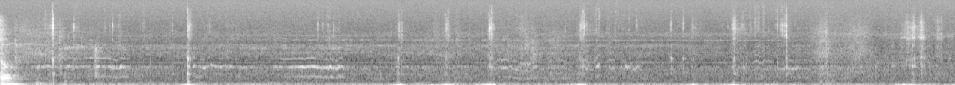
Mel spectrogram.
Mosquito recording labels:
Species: Anopheles arabiensis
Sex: female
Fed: unfed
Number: one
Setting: cup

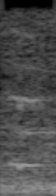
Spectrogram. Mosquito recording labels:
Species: Aedes albopictus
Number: one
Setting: insect culture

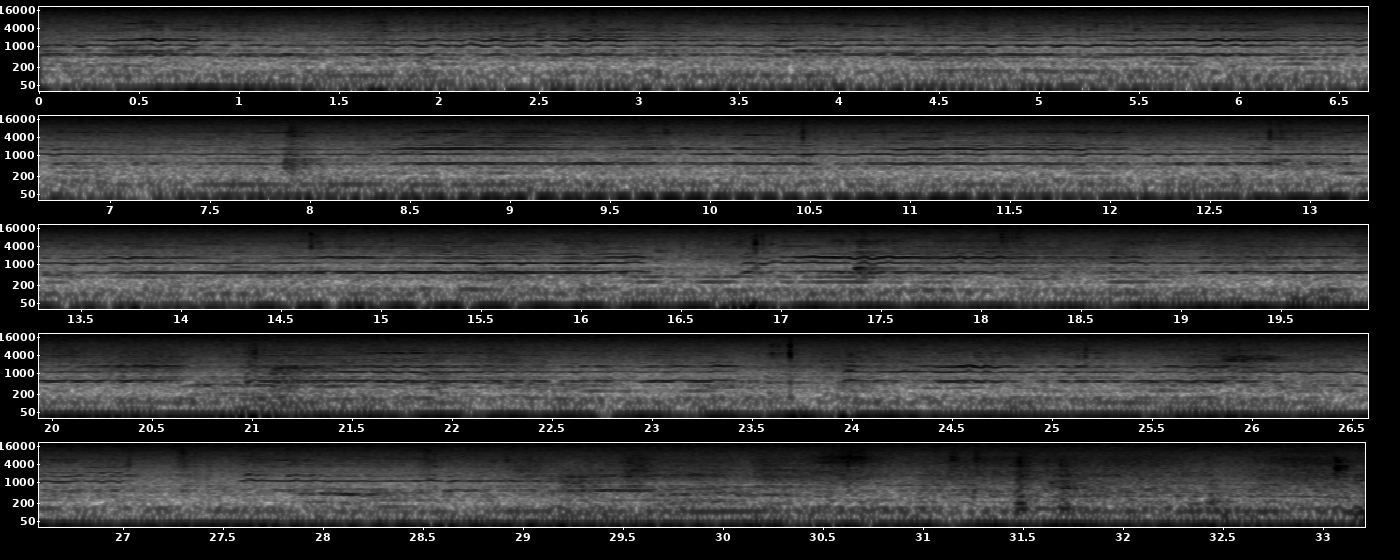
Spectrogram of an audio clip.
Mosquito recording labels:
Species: Anopheles funestus s.s.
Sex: female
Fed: unfed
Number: one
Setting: cup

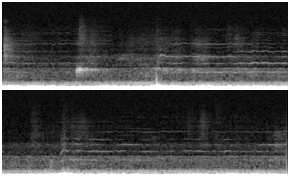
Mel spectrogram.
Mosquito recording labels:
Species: Anopheles funestus s.l.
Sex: female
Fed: blood-fed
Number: one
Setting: cup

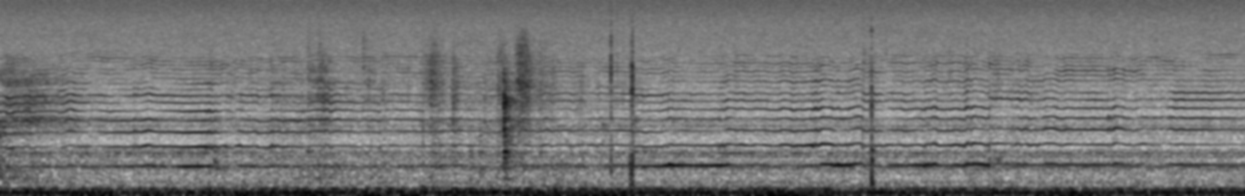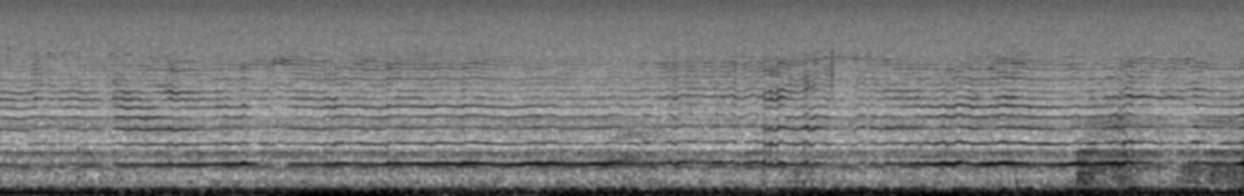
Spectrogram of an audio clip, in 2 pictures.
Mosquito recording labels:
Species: Culex quinquefasciatus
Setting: cup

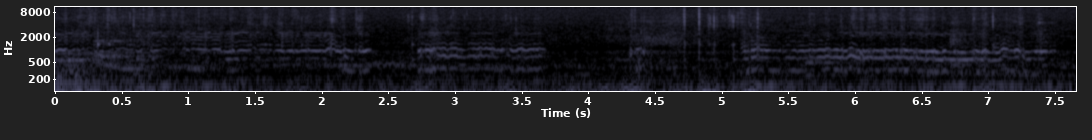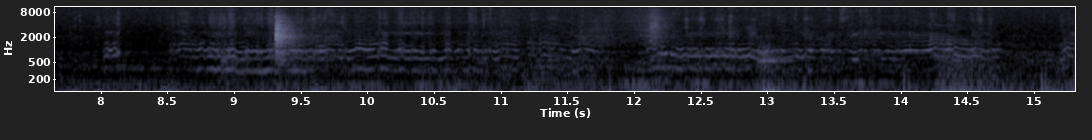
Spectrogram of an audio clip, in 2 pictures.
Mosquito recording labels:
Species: Anopheles arabiensis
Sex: female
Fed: unfed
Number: one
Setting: cup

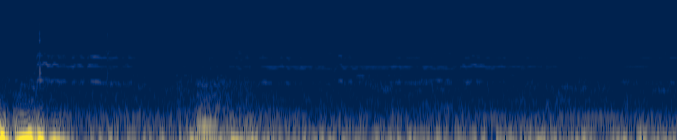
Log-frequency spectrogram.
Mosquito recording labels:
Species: Culex pipiens complex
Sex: female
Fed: unfed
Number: one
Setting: cup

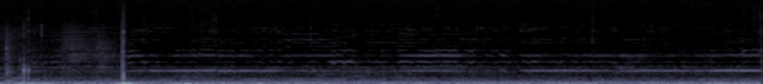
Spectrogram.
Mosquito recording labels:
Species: Anopheles arabiensis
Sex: female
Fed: unfed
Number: one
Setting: cup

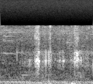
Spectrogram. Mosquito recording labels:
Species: mosquito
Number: one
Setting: cup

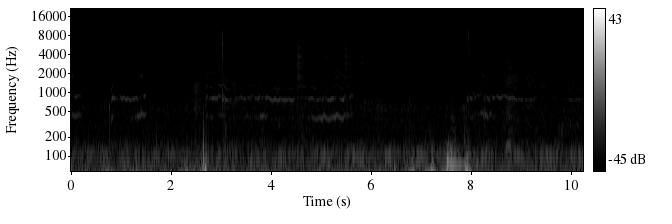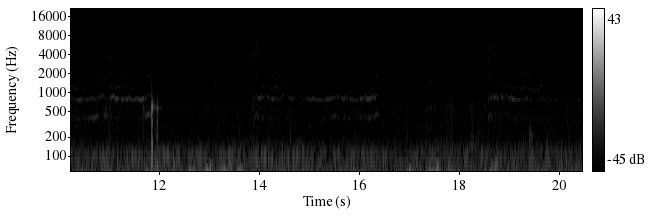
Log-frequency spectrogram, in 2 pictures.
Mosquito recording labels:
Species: Mansonia uniformis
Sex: female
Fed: unfed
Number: one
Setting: cup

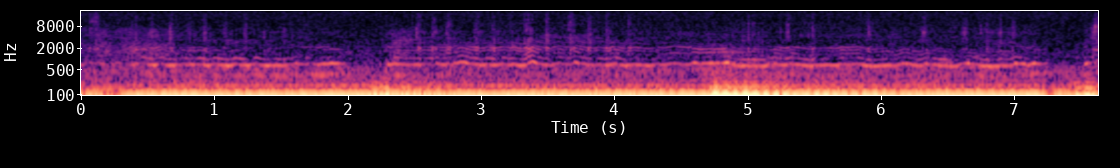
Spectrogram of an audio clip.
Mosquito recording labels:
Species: Anopheles maculipalpis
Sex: female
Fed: unfed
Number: one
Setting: cup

